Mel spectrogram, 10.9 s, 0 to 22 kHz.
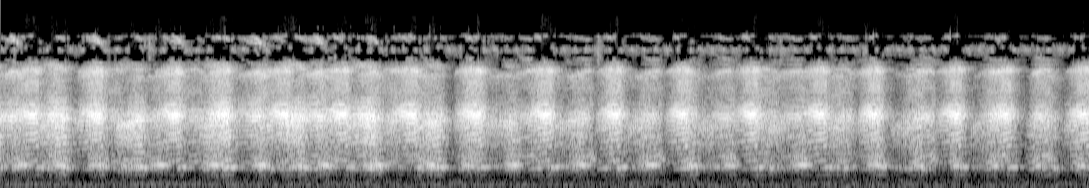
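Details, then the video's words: Tropical frogs chorusing during a Tropical Low at Driver, Northern Territory, Australia, 13 December 2013, recorded on a phone left unattended: a dense, throbbing wall of overlapping croaks pulsing in rapid waves, many callers at once. "Tropical Storm Frogs Singing"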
